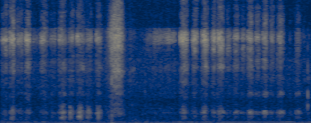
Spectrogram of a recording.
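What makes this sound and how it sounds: A graphite pencil held in a hand sketches a round head outline on a thin lined notebook page, making a quiet run of scratchy, bright strokes with a faint low hum underneath. The strokes come in short bursts with brief pauses between them. One louder, breathier swipe stands out near the middle.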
